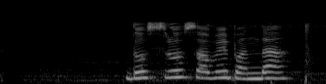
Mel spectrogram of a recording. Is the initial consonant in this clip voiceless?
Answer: no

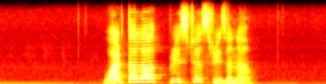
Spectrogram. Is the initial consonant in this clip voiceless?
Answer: no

